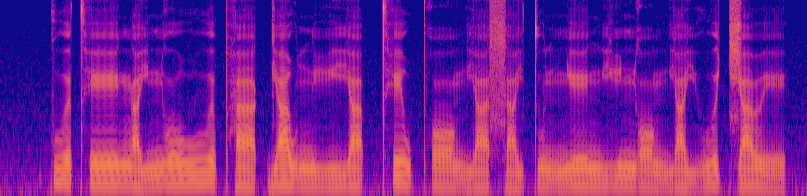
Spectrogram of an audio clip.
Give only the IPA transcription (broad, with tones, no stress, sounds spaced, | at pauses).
k u˥˨ ə̯ t̪ʰ eː˧ ŋ a˩˧ j ɲ oː˧˥ w ʋ u˥˨ ə̯ pʰ aː˧˩ k̚ j a˥˨ w n iː˩˧ j a˧˩ p̚ t̪ʰ e˥˨ w pʰ ɔː˧˩ ŋ j a˩ s a˩ j t̪ u˧˩ n ɲ eː˧ ŋ j i˧ ɲ ɔː˧˩ ŋ j a˧˩ j ʋ u˥˨ ə̯ t͡ɕ a˧˥ ʋ e˩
